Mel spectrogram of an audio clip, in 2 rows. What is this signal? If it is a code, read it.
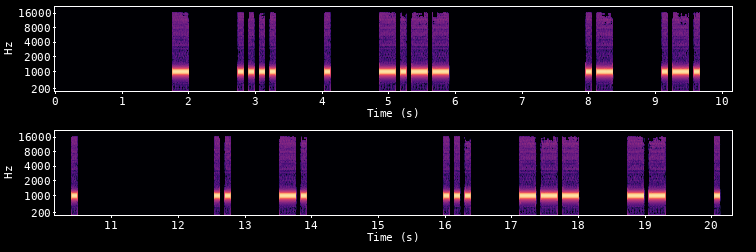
Morse code, heard as a keyed tone, about 15 wpm, spaced as for 8 wpm, 1000 Hz. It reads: THEY ARE IN SOME
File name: qotdfiles / 8wpm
